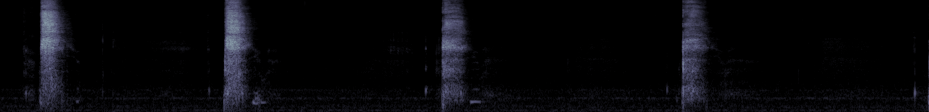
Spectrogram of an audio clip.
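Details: Sneezing fit while exhausted with sore abs, sneezes partly held back: four sharp sneezes a few seconds apart in a quiet room.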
